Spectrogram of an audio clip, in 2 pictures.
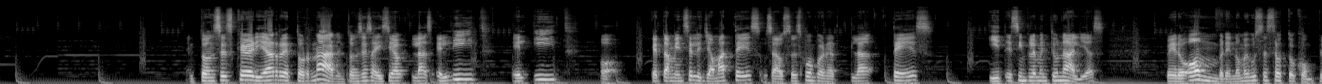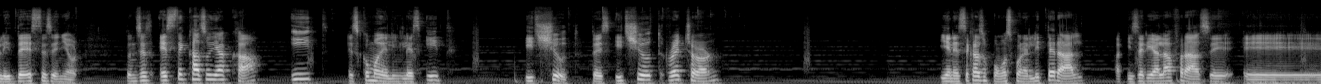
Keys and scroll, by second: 0.0-1.7 typing, 2.0 Return, 2.5 Down, 2.9 Up, 4.0 shift+9, 4.9 super+x, 4.9 super+z, 6.2 Return, 6.8 Up, 7.0 Down, 7.1 Up, 7.4 Tab, 8.3 BackSpace, 9.6 alt+shift+Left, 10.6 shift+9, 11.4 super+z, 12.1 super+z, 13.3 shift+9, 13.9 space, 18.8 space, 19.1 BackSpace, 20.1 BackSpace, 21.1 space, 22.2 space, 23.6-25.4 typing, 23.8 Left, 25.5 Left, 26.3 Right.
